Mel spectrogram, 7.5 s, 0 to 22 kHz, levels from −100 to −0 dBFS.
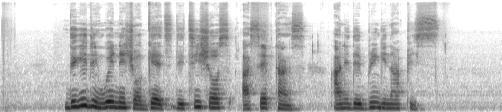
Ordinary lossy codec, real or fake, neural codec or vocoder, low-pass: none; real; none; 19.8 kHz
